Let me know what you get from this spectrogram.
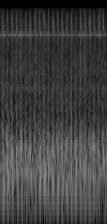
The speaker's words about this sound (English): The helicopter showed up.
